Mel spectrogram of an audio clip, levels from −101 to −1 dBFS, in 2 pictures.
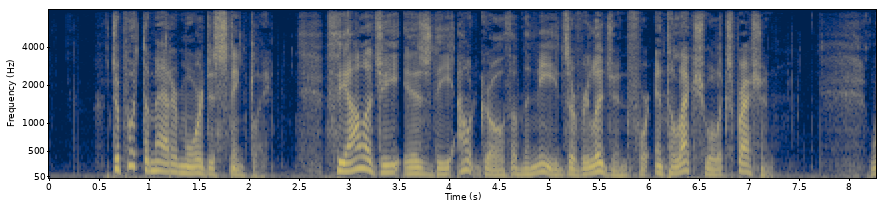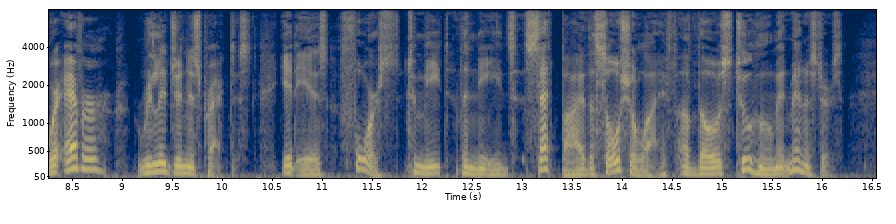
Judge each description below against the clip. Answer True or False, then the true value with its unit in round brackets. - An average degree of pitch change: False (7.1 semitones)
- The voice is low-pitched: True (110 Hz)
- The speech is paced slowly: False (150 wpm)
